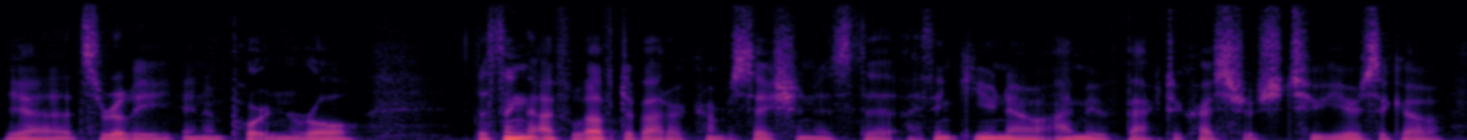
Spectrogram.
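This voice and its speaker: A man hosting a podcast interview, asking questions in a relaxed way and often murmuring agreement. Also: low voice, fairly quick, few pauses. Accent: mixed, not typical New Zealand. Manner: affirming, frequent murmured agreement. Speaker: podcast host. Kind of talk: casual interview conversation.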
